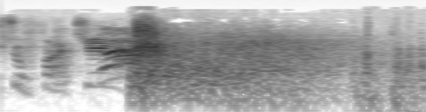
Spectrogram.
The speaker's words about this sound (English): All right, drop the gun. Put your hands in the air. You're under arrest. I said drop it. The guy doesn't drop it, and Ness shoots him.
